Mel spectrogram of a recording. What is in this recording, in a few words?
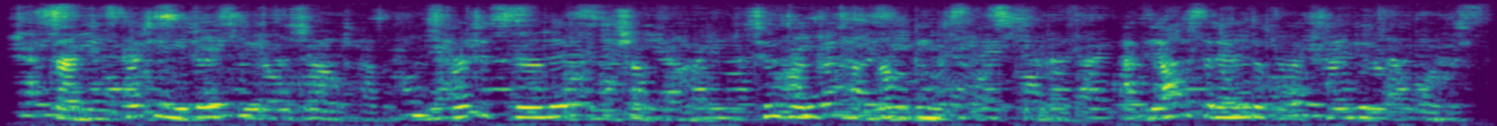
female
